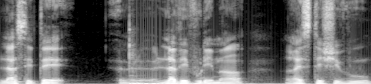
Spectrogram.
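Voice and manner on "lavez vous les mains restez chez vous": louder, closed-off, clipped delivery. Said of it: "c'était tout fermé".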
